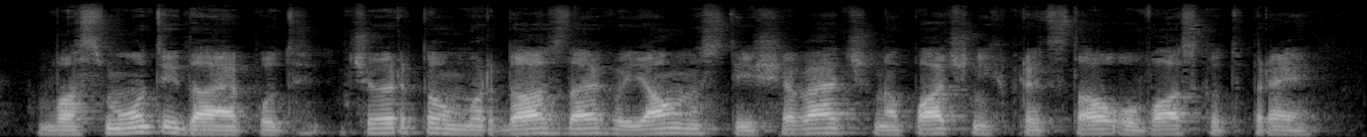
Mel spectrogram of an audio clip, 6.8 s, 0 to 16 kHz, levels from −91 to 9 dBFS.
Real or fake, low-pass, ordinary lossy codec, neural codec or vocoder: real; 14.4 kHz; AAC, 48 kbps; none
